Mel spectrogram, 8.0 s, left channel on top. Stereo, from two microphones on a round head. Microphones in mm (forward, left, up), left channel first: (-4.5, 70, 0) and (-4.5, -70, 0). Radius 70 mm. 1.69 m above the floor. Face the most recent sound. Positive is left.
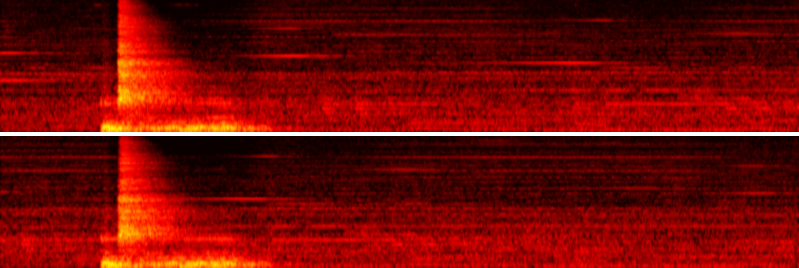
turn(degrees=80)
